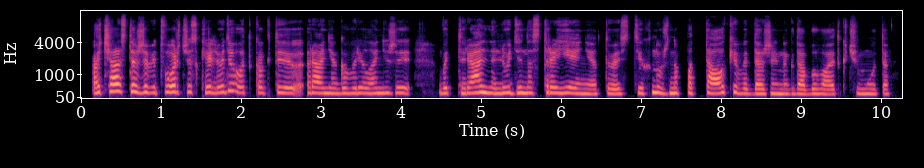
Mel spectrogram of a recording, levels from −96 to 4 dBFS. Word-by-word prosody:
А 235 +3 +3
часто 290 +1 +6
же 255 +2 +1
ведь 240 -2 -5
творческие 265 -1 +1
люди, 255 +7 -1
вот 245 -6 -3
как 235 -2 -7
ты 230 -2 -1
ранее 225 -2 +1
говорила, 220 0 -2
они 220 +1 -1
же 230 -1 -3 0.3
вот 220 0 -2
реально 230 +2 +4
люди 230 +1 0
настроения, 225 -3 0
то 200 - -3
есть 200 +3 -4
их 215 +1 -3
нужно 220 -3 +2
подталкивать 215 -1 0
даже 200 +1 +1
иногда 195 0 -1
бывает 190 0 -3
к - - -13
чему-то. 195 -2 -4
220 Hz, 160 wpm, -25 LUFS, 205-240 Hz, 0.3 s, часто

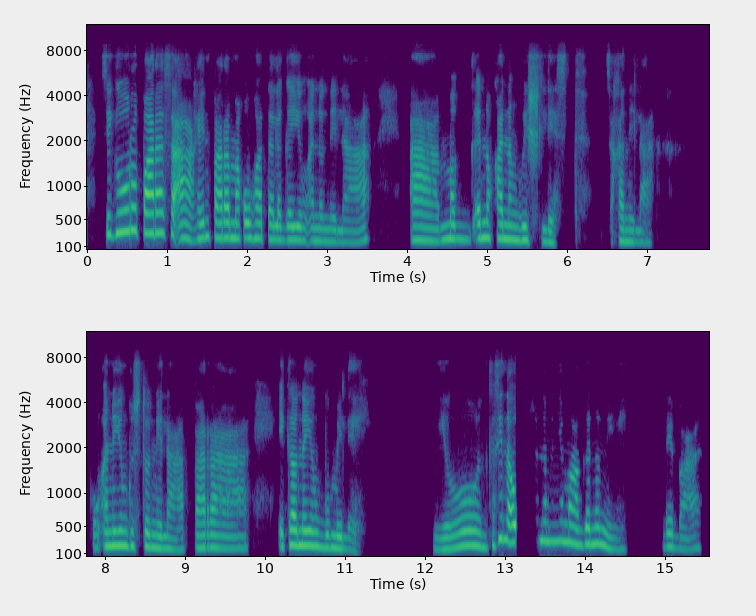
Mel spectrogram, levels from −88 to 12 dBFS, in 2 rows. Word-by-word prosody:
siguro 310 +5 +3
para 300 -1 +7
sa 220 -6 +2
akin 215 +5 -2
para 230 -1 +3
makuha 225 -1 +1
talaga 200 -2 -2
yung 195 -2 -1
ano 185 -1 -5
nila, 170 +1 -7 0.5
ah, 195 -2 +1
mag 205 -1 -2
ano 220 +2 +2
ka 220 - 0
ng 205 -2 +2
wish 190 -2 -1
list 160 -4 -9 0.3
sa - - -16
kanila. 170 -2 -5 0.8
Kung 190 - -11
ano 205 0 +3
yung 215 0 +4
gusto 205 -1 -1
nila, 170 -4 -3
para 180 -1 -2 0.4
ikaw 220 +3 +3
na 220 0 +5
yung 210 -2 +1
bumili. 175 -6 -2 0.9
Yun, 185 +4 0
kasi 315 +9 -1
na 260 -4 +6
uso 300 - -32
naman 280 0 -1
yung 275 -1 0
mga 240 -2 +2 0.2
ganun 240 -2 +1 0.2
eh, 160 +1 -16 0.5
'di 200 0 -3
ba? 170 +1 -11
200 Hz, 155 wpm, -24 LUFS, 180-220 Hz, 0.9 s, para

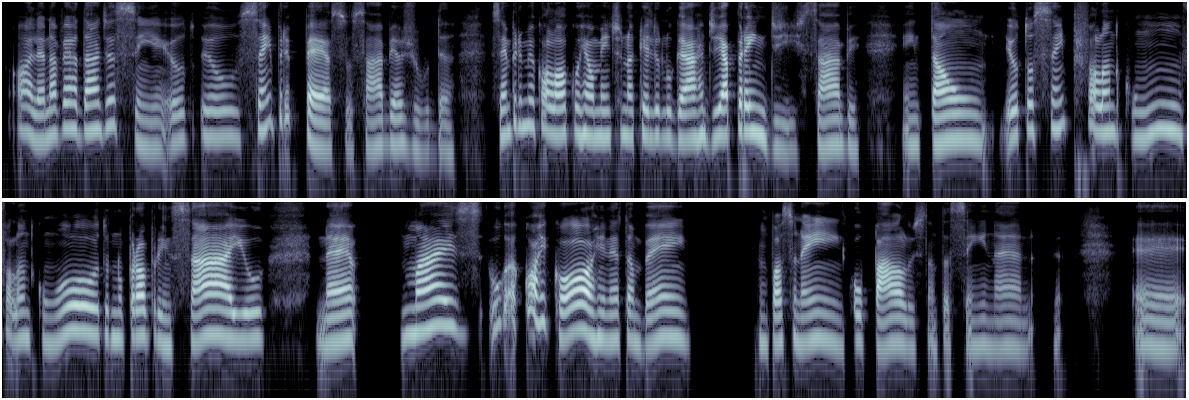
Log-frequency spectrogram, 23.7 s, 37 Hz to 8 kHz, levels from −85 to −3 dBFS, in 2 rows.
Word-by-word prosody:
Olha, 215 -6 -2
na 205 +3 -1
verdade 245 +1 0
assim, 160 - -5
eu 175 +3 -8
eu 200 0 -7
sempre 240 +8 -3
peço, 145 -2 +1
sabe, 155 +4 -5
ajuda. 140 -4 -11 0.4
Sempre 215 +7 -4
me 265 0 -3
coloco 220 -2 +2
realmente 200 0 -2
naquele 200 0 -3
lugar 190 0 +3
de 200 +2 -1
aprendiz, 210 - +1
sabe. 155 -1 -3 0.4
Então, 180 +4 0 0.2
eu 195 +3 -2
tô 240 +4 -4
sempre 255 +3 -6
falando 225 0 -1
com 195 - -15
um, 235 +3 -5
falando 195 -2 -8
com 170 -1 -13
outro, 215 0 +1
no 190 - -7
próprio 200 -1 +2
ensaio, 190 +3 +5 0.5
né. 175 +3 +2 0.4
Mas 240 - +3
o - - -7 0.2
corre-corre, 225 -7 +5
né, 185 0 -4
também, 185 +1 -3 0.7
não 170 - -12
posso 170 +2 -1
nem 175 0 -2
culpar-los 165 -3 +1
tanto 140 - -16
assim, 160 +1 -10
né. 150 -1 -9 1.1
Eh, 150 -2 -7
190 Hz, 115 wpm, -24 LUFS, 165-215 Hz, 1.1 s, ensaio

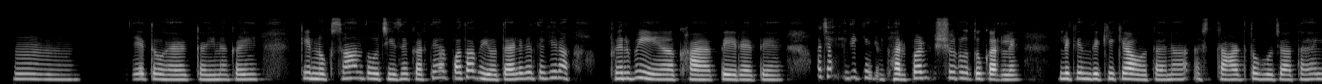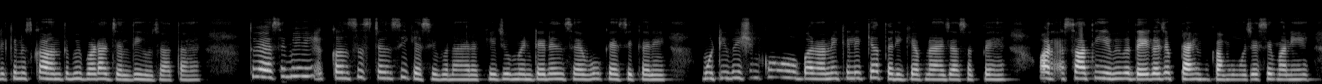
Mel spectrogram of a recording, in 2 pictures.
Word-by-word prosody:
हुँ। 235 -2 -5 0.5
ये 245 +1 -1
तो 245 -1 0
है 225 -1 0
कहीं 225 -2 -1
न 230 - -3
कहीं, 235 +1 -1 0.4
कि 280 -1 0
नुकसान 275 +3 0
तो 270 - -2
वो 255 - +3
चीज़ें 245 0 -2
करते 240 +2 -2
हैं 315 - -3
और 305 - -9
पता 280 +4 +3
भी 270 -5 0
होता 230 +1 +1
है, 235 - +6
लेकिन 275 +2 0
देखिए 285 +3 -4
ना, 290 -3 0 0.4
फिर 275 0 +1
भी 300 +3 -1 0.2
अ, 230 0 +3
खाते 225 0 +3
रहते 220 0 -2
हैं। 215 0 -4 0.3
अच्छा, 360 0 -2 0.2
लेकिन 305 -5 -8
घर 240 0 +4
पर 290 +1 +2 0.2
शुरू 285 -2 -2
तो 260 - +5
कर 230 -1 +7
लें, 225 0 -1 0.4
लेकिन 260 0 +1
देखिए, 250 +1 +1
क्या 255 0 +5
होता 230 -1 +1
है 220 - -2
ना, 235 +1 -4
स्टार्ट 230 -1 -1
तो 260 - +1
हो 235 - 0
जाता 230 +1 -2
है, 245 +1 -3
लेकिन 255 +2 -3
उसका 265 +1 +4
अंत 250 +1 -1
भी 265 +1 -1
बड़ा 255 +1 +4
जल्दी 225 +1 -1
हो 220 -2 -1
जाता 210 0 -5
है। 215 - -9 0.5
तो 370 - -6
ऐसे 345 +1 +3
में 380 -6 -3
कंसिस्टेंसी 285 +1 -3
कैसे 250 -2 -1
बनाए 225 -1 -1
रखें, 225 +2 -2
जो 245 +1 -1
मेंटेनेंस 240 +1 0
है, 235 - +3
वो 240 +2 -2
कैसे 240 -1 +1
करें? 225 -1 -1 0.4
मोटिवेशन 290 +2 -5
को 325 -3 -3
बढ़ाने 260 0 +2
के 280 +2 -6
लिए 285 0 -3
क्या 305 +3 0
तरीके 235 -2 +1
अपनाए 230 -1 0
जा 230 0 +1
सकते 230 0 -4
हैं? 225 0 -4 0.3
और 280 - +9
ए 265 - -3
साथ 270 +1 +7
ही 290 - -4
ये 265 - +3
भी 260 +1 0
बताइएगा, 250 -1 +5
जब 270 +1 -1
टाइम 240 -1 +6
कम 225 -1 +5
हो, 225 0 -5
जैसे 235 +2 0
मानिए 230 0 -1
245 Hz, 210 wpm, -23 LUFS, 230-275 Hz, 0.5 s, और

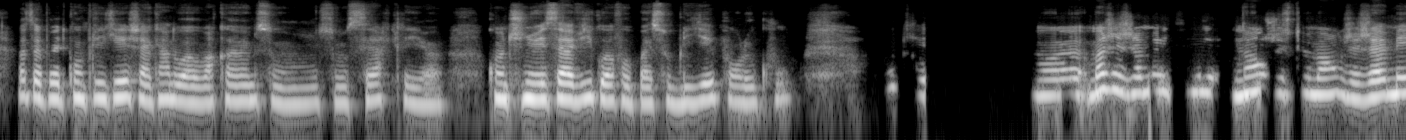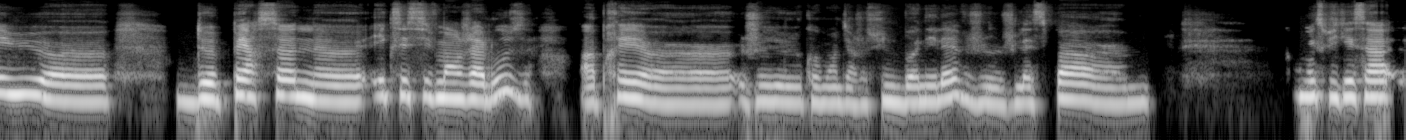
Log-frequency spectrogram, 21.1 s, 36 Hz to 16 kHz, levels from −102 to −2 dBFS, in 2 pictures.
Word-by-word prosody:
Ouais, 245 - -3
ça 230 -1 +2
peut 220 - -1
être 210 - -1
compliqué. 225 +1 +2
Chacun 215 -1 -1
doit 200 -2 +1
avoir, 185 0 -3
quand 205 0 -5
même, 200 +1 -2
son 180 -3 -6
son 180 +1 -9
cercle 205 +4 -7
et 175 -2 -6
heu, 160 - -6 0.4
continuer 215 -1 +4
sa 215 0 +6
vie, 220 +3 +1
quoi. 210 -3 +2
Faut 195 -2 -5
pas 180 0 -4
s'oublier 185 +3 -2
pour 205 -4 -8
le 180 0 -4
coup. 215 +4 -14 1.8
OK. 245 - -3
Ouais. 250 0 -2 0.2
Moi, 285 +6 +6
j'ai 325 -2 +2
jamais 280 +1 0
été 290 0 -3 0.2
non, 275 +5 +6
justement, 265 0 -1
j'ai 225 -3 -1
jamais 260 +5 +5
eu, 265 -1 +4
heu, 195 -3 +2 0.5
de 200 +3 +4
personne, 235 +2 +3
heu, 195 -1 -1
excessivement 240 -2 +1
jalouse. 220 +2 +1 0.4
Après, 225 +5 0
heu, 175 -1 -5
je 195 0 -4
comment 180 0 -5
dire? 180 -1 -6
Je 170 - -9
suis 170 +4 -8
une 190 -1 +1
bonne 190 +1 -1
élève, 220 +5 -1
je 180 -2 -5
je 165 +2 -8
laisse 180 -2 -6
pas, 210 -1 +1
hem, 180 +1 -7 1.1
comment 240 -1 +2
expliquer 235 -1 +1
ça? 235 0 +3
210 Hz, 170 wpm, -22 LUFS, 185-235 Hz, 1.8 s, sa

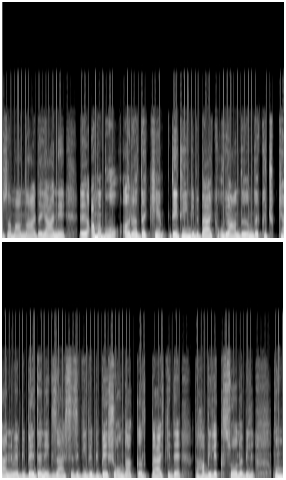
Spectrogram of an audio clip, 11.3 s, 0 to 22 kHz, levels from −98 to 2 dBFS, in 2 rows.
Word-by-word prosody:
zamanlarda 155 -1 -3
yani, 190 +4 +1 0.3
eee, 190 +1 +2
ama 260 0 +3
bu 290 +2 -2
aradaki 255 - +1
dediğin 225 +6 +4
gibi 180 -8 +1
belki 190 +2 0
uyandığımda 205 +2 +2
küçük 220 -4 -7
kendime 210 -3 +1
bir 200 -1 -2
beden 205 +2 +4
egzersizi 195 -1 -1
gibi 185 0 0
bir 180 -2 -3
5-10 195 0 +1
dakikalık 170 -2 -4
belki 160 0 -2
de 170 0 0 0.3
daha 185 0 -1
bile 185 -4 +3
kısa 165 - -7
olabilir. 175 - +1 0.4
Bunu 260 +1 +5
195 Hz, 140 wpm, -18 LUFS, 175-215 Hz, 0.4 s, Bunu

